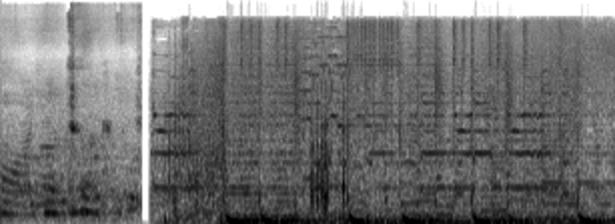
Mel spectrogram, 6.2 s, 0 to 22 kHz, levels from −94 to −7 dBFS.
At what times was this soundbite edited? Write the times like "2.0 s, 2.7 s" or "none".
1.5 s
